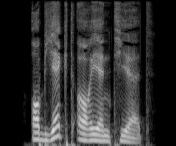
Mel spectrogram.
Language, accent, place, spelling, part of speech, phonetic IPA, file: German, Germany, Berlin, objektorientiert, adjective, [ɔpˈjɛktʔoʁiɛnˌtiːɐ̯t], De-objektorientiert.ogg
- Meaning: object-oriented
